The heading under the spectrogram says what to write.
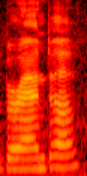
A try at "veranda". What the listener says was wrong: It's veranda. The. Not ba.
